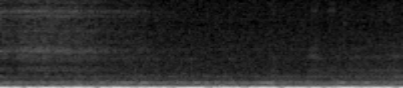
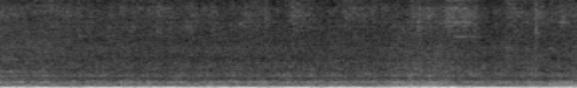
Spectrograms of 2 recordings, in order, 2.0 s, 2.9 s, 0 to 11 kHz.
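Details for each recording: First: Jaguar XKR (X100) V8 after hard reset, charged battery and cleaned connectors, warm idle around 650–700 rpm: deep smooth steady rumble, no hunting or warnings, no longer fluctuating or stalling in gear: normal idle. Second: Jaguar XKR (X100) V8 just started on a cold morning, before the ECU hard reset: deep, uneven, lumpy idle with surging revs; owner thinks it is not firing on all 8 cylinders. Rough idle, cause unconfirmed.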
